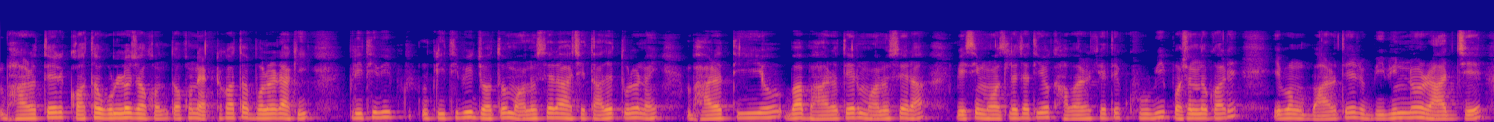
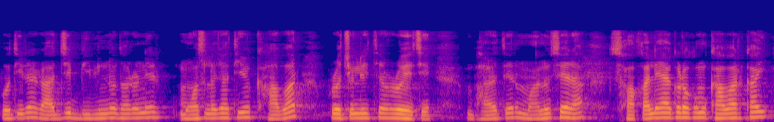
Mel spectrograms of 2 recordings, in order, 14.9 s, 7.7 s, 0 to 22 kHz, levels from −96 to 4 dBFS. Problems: constant background noise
